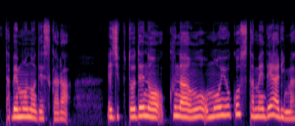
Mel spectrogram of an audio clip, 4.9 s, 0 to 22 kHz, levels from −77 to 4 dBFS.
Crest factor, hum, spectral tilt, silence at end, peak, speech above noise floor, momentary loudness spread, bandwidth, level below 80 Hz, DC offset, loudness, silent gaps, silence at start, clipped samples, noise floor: 16 dB; none; -5.5 dB/octave; 0 s; -4 dBFS; 34 dB; 10 LU; 12 kHz; -62 dBFS; under 0.1%; -19 LUFS; none; 0.1 s; under 0.1%; -52 dBFS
